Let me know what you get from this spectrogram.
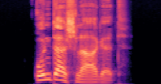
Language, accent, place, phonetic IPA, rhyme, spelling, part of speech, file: German, Germany, Berlin, [ˌʊntɐˈʃlaːɡət], -aːɡət, unterschlaget, verb, De-unterschlaget.ogg
- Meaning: second-person plural subjunctive I of unterschlagen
